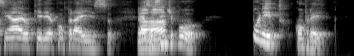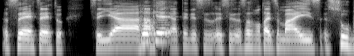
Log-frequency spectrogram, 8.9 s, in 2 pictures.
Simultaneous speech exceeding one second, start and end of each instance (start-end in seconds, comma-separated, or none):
none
